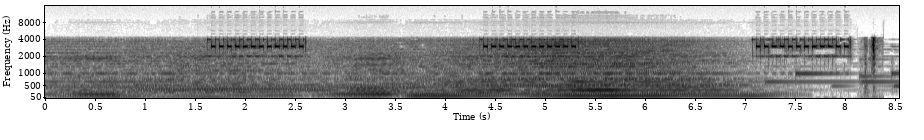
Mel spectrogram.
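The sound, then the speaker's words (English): A telephone rings in three evenly spaced bursts, bright, in an apartment kitchen in an audio drama, over a steady background of low, sustained music. No one speaks. “Alone in her apartment, Hannah is in the kitchen when the phone rings.”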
